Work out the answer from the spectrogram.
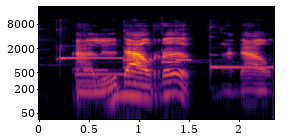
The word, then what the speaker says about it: ฤกษ์: เอะอะ ที่ นี้ มา ดู การ ออก เสียง แบบ ที่ 3 จะ ออก เสียง เป็น เลอ ตัอ รอ ๆ มี อยู่ คำ เดียว มี คำ เดียว คำ ว่า ฤกษ์ ฤกษ์ คำ เดียว นะ โลก จำ ง่าย มี อยู่ ครั้ง เดียว ที่ ออก เสียง เป็น สระ เออ ออ่าง รอ ออ กอ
